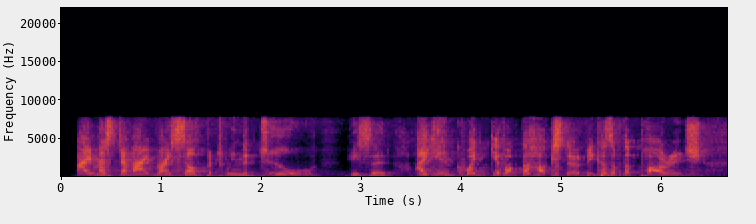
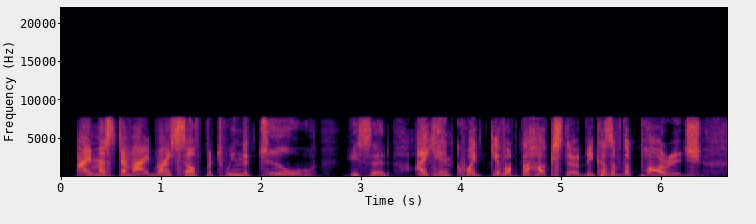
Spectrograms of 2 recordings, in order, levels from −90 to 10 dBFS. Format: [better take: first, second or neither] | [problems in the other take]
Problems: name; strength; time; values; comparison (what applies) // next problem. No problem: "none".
second | room echo; dies away in 2.6 s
